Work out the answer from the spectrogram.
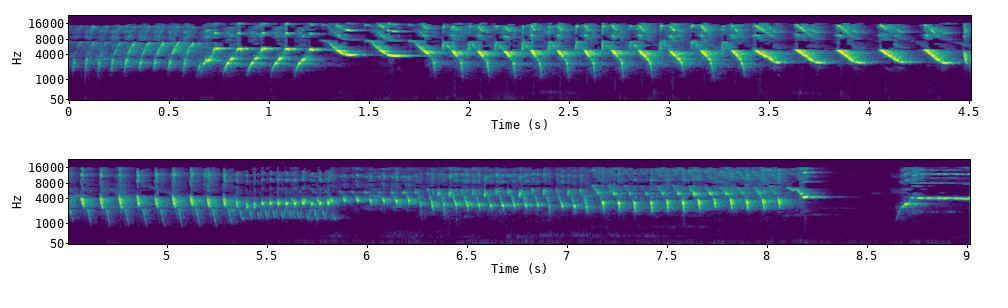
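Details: Canary master song meant to get canaries singing: a long continuous rolling trill of fast repeated notes gliding gradually lower in pitch, then rising buzzy phrases, a brief pause and a short whistle.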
